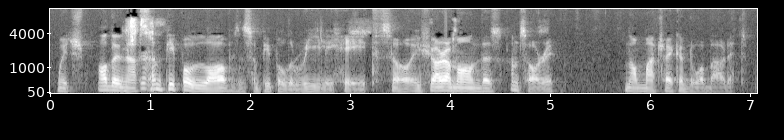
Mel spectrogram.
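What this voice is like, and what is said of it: Smooth non-native English accent. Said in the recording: “my extra smoothness in the accent”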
